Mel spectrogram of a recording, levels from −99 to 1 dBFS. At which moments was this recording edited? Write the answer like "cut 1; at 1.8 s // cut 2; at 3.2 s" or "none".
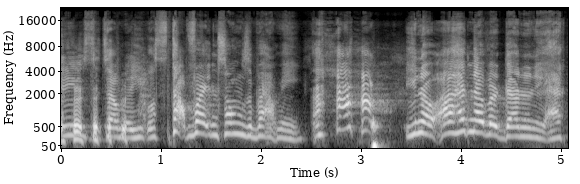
cut 1; at 3.3 s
